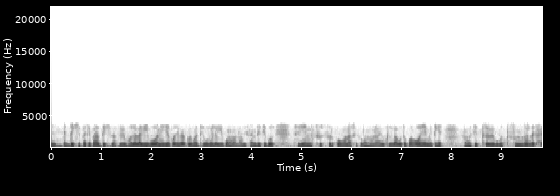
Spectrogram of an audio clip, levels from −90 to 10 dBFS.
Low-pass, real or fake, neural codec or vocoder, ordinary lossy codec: 3.6 kHz; real; none; none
